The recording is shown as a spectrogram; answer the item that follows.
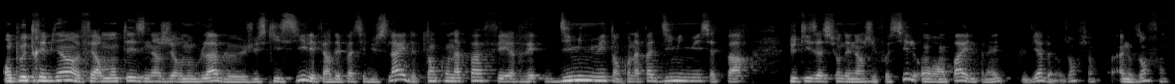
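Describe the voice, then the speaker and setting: A man's voice: medium pitch, a little fast, a little mellow. A young man with a French accent presenting slides over a video call, hesitant, with many fillers and restarts.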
